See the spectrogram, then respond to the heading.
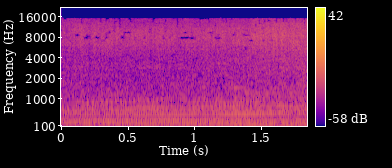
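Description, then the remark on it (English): A steady, loud motor engine drone from a car chase sound effect holds a constant low rumble throughout, with no clear revving surges and no voices. “I just want to do uh, a switch over some Syrinscape. I love these sounds, getting some car chase stuff”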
